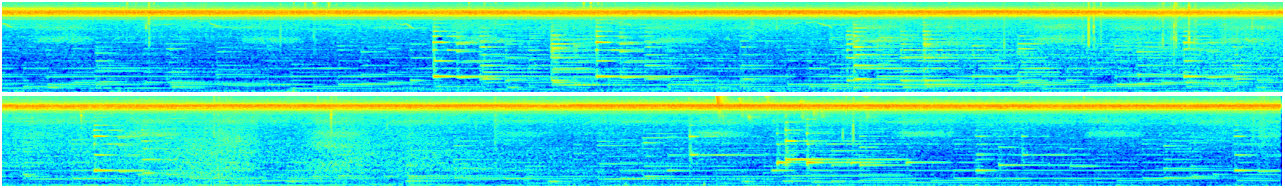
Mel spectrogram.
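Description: Steady high-pitched chirring of crickets, under instrumental background music moving from note to note.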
